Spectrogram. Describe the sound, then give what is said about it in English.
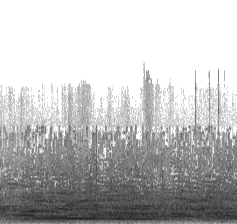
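A crowd boos Donald Trump as he enters a public school polling place in Manhattan, New York City, where he voted, a dense wash of many voices with sustained low, droning jeers rising and holding for nearly five seconds without a break. “That's a crowd booing Donald Trump as he entered that public school in Manhattan.”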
